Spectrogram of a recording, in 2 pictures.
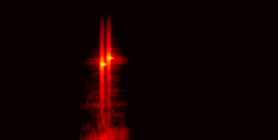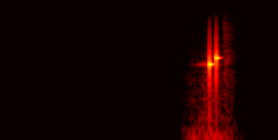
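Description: Soft clicks sound as menu buttons are pressed.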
